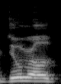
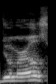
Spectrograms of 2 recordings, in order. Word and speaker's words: Dumeril's: Is it Dumerils or Dumeril? I've heard both. There is an S at the end of the word because it's the guy who named them, or well, it wasn't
